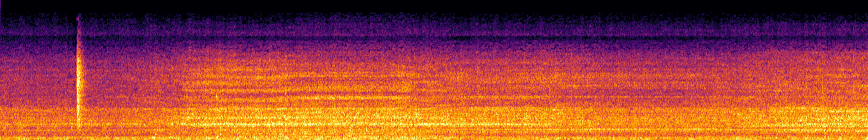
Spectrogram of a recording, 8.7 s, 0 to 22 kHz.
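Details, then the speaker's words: Chinese 5-7kW 12V diesel air and water heater running after start-up, glow plug off, internal water pump just switched on, drawing 5 A at 11 V: steady low hum, constant fan whir, faint pump drone; running normally, warm water flowing. "Okay, now it's up and running."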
